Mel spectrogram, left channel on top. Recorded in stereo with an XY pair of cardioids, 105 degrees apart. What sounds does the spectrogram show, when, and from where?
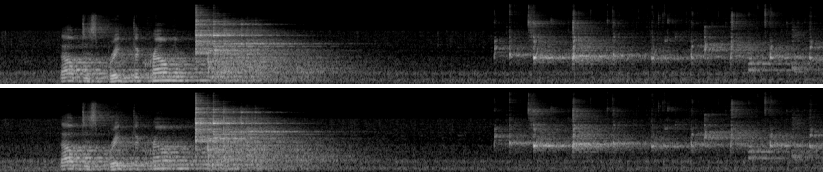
0.6 s a man speaking: 10° right, 0.8 m; by 1.9 s 75° left, 0.5 m
1.9 s dishes clattering: 40° right, 1.5 m
4.9 s a running tap: 10° left, 1.2 m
